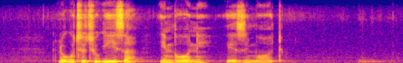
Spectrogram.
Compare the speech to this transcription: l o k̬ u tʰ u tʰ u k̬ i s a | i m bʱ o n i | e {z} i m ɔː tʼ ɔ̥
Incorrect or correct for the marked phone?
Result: correct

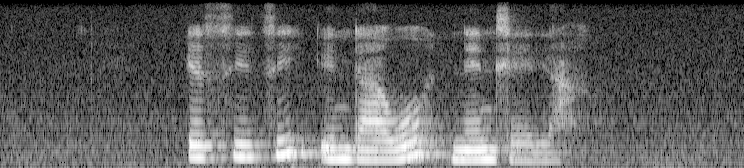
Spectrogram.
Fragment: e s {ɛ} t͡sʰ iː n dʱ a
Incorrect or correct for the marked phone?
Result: incorrect: i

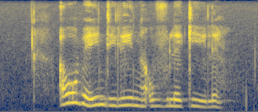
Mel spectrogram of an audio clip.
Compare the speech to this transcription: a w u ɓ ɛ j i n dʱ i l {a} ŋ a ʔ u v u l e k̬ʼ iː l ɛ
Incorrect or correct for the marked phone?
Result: incorrect: i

